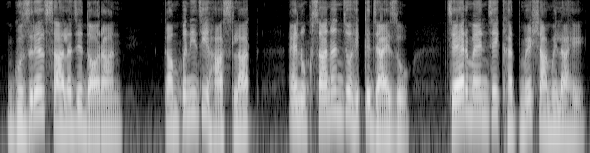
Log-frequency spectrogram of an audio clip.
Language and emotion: Sindhi, neutral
